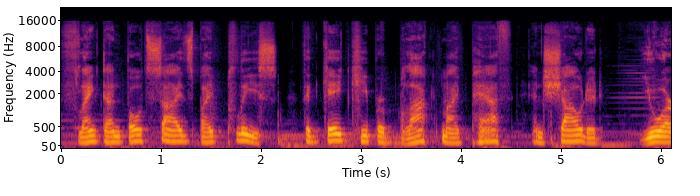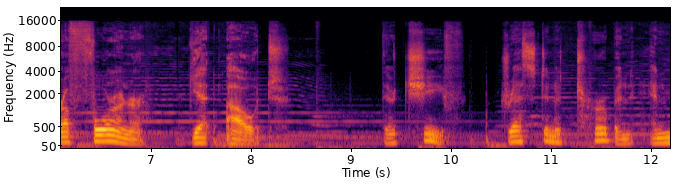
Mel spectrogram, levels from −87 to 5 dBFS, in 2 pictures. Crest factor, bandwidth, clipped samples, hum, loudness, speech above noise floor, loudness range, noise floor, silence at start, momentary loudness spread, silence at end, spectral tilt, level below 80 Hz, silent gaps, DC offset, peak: 18 dB; 15.5 kHz; under 0.1%; none; -17 LUFS; 25 dB; 6 LU; -42 dBFS; 0 s; 14 LU; 0 s; -5.5 dB/octave; -44 dBFS; none; under 0.1%; 0 dBFS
